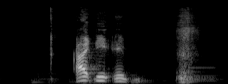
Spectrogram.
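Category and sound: human body sound, nasal sniffing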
